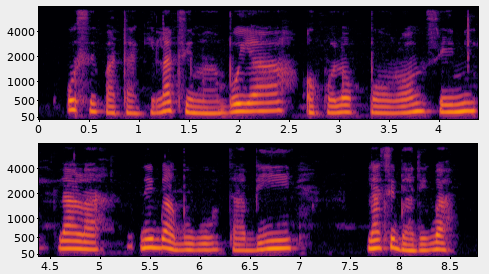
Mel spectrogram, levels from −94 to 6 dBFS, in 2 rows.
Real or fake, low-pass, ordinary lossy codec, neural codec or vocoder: real; 7.2 kHz; none; none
